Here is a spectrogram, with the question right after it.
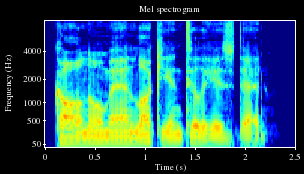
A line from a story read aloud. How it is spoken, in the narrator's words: Ewan rasped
